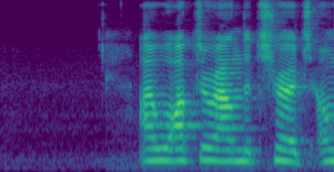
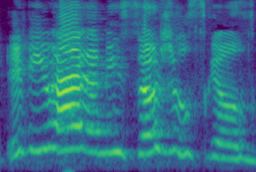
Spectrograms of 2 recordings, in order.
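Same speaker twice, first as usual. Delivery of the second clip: mocking echo, pitched higher and louder; 10 semitones higher, 7 dB louder than usual. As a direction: throw the line back at the writer, mocking. Mockingly throws the line back.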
